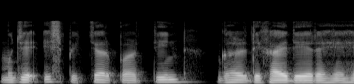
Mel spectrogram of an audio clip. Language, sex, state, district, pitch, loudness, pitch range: Hindi, male, Arunachal Pradesh, Lower Dibang Valley, 100 Hz, -20 LUFS, 95-110 Hz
